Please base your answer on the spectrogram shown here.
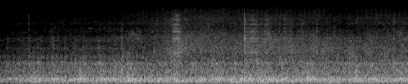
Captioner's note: machinery rumbling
